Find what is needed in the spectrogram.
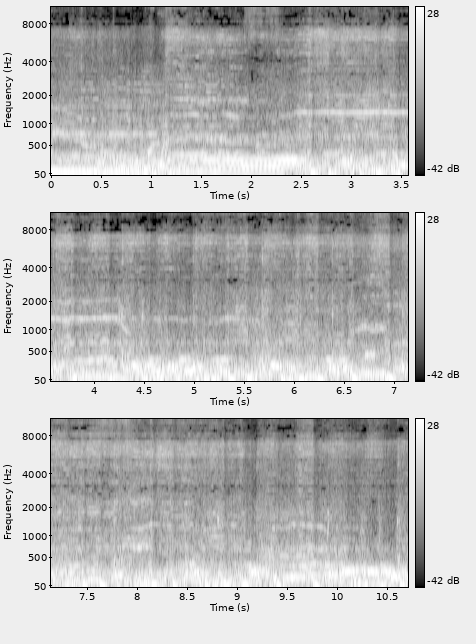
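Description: Hard rock band playing live through a large PA in a festival tent, heard from the crowd: electric guitars, bass, drums and singing. A held low chord rings for the first couple of seconds, then the full band comes in with fast drumming.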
